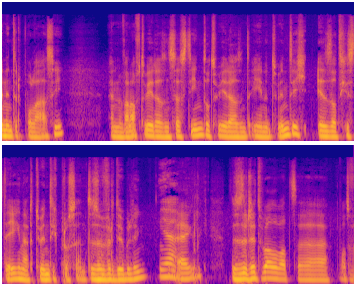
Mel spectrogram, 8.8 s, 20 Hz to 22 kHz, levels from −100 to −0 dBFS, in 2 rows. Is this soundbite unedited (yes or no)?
yes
